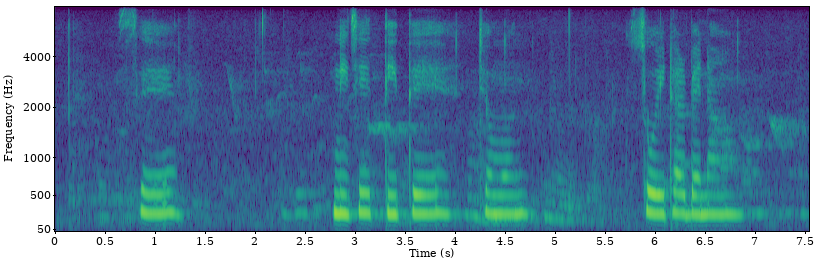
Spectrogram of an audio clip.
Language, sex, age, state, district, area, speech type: Santali, female, 18-30, West Bengal, Jhargram, rural, spontaneous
